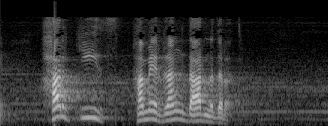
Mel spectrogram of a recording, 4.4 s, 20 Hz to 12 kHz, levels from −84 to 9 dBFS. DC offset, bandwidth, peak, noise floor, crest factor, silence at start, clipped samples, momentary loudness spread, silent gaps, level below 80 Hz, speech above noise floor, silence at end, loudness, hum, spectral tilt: under 0.1%; 12 kHz; 0 dBFS; -49 dBFS; 22 dB; 0 s; under 0.1%; 17 LU; none; -68 dBFS; 30 dB; 1.3 s; -19 LUFS; none; -4 dB/octave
